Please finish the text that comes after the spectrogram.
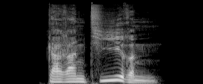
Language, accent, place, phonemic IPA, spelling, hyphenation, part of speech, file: German, Germany, Berlin, /ɡaʁanˈtiːʁən/, garantieren, ga‧ran‧tie‧ren, verb, De-garantieren.ogg
- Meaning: to guarantee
